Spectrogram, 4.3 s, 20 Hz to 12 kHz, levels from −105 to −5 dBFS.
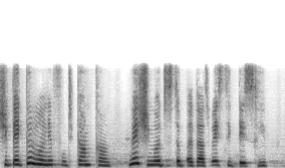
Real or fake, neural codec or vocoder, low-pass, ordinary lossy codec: fake; codec, 16 kHz, 0.5 kbps, X-Codec, HuBERT features, trained on balanced general audio; 7.2 kHz; none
